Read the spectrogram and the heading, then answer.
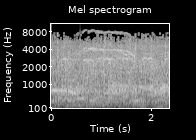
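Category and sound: crowd, crowd cheering and applauding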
